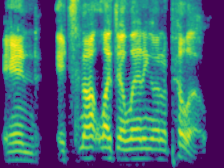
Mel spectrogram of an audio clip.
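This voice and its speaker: A man hosting a casual interview, talking in an animated, emphatic and conversational way. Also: high-pitched, brisk, dry recording. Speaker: interview host.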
